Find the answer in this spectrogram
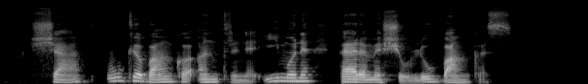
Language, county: Lithuanian, Šiauliai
